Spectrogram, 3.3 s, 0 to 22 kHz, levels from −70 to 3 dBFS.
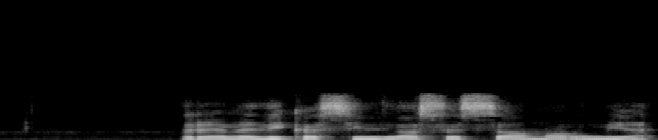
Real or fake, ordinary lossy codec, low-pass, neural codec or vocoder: fake; MP3, 48 kbps; 7.2 kHz; codec, 16 kHz, 1 kbps, FunCodec, trained on LibriTTS, 50 frames a second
